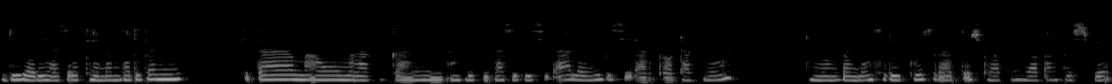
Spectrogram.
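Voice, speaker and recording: A woman with a dark, mellow tone sounds somewhat breathy, her intonation fairly even. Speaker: lecturer. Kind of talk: recorded lecture explanation. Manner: whispered; some stumbling words.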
